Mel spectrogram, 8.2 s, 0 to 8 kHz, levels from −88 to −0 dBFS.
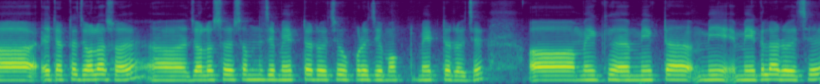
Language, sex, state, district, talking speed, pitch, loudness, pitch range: Bengali, male, West Bengal, Paschim Medinipur, 190 wpm, 165 Hz, -14 LUFS, 160-170 Hz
